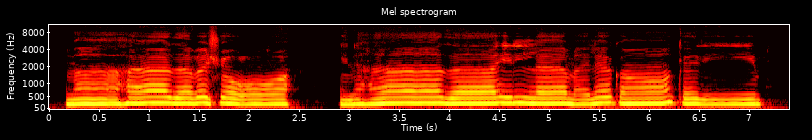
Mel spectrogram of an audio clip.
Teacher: یہ مد منفصل ہے، 4 الف کے برابر کھینچ کے پڑھیں گے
